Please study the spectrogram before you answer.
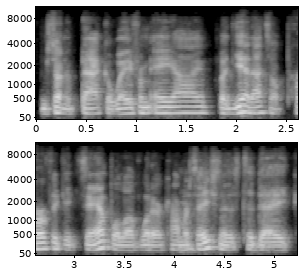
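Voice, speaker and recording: A man's voice: lowish voice, a little fast. A man hosting a casual podcast, talking in a friendly, rambling way with frequent fillers. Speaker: podcast host.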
